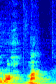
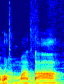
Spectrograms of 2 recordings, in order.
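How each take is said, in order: First: The word ends with an h sound. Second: The word ends with a t and vowel. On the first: The speaker calls it right. "ketika wakof berubah menjadi huruf H" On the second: The speaker calls it wrong. "bukan rohmata"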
